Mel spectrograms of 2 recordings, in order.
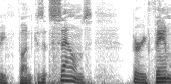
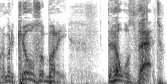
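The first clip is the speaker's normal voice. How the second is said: raised, higher mock-outraged metal fan; mock angry fan; 6 semitones higher, 7 dB louder, faster than usual. Podcaster mimicking furious skinless fans. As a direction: ham up an offended grind fan.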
